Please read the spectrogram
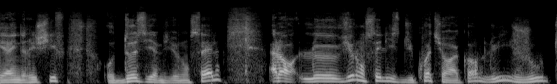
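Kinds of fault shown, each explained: short concealed packet loss: Twice in this speech, audio packets failed to reach the decoder in time: 40 ms of signal starting near 0.81 s and 20 ms near 2.10 s. The receiver covered each gap by extending the sound that came just before it, generating 42 ms and 15 ms of stand-in audio, then blending back into the real signal. Each spot is heard as a brief smear or wobble where the speech momentarily loses definition.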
